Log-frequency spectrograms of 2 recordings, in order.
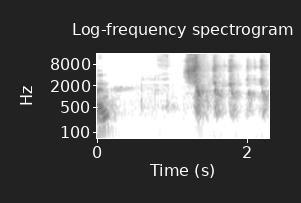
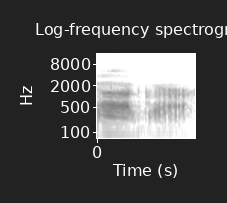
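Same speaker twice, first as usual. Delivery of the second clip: dismayed inner groan; 8 semitones lower, 10 dB quieter, much slower than usual. Retold or imitated. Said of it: "And I'm like".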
